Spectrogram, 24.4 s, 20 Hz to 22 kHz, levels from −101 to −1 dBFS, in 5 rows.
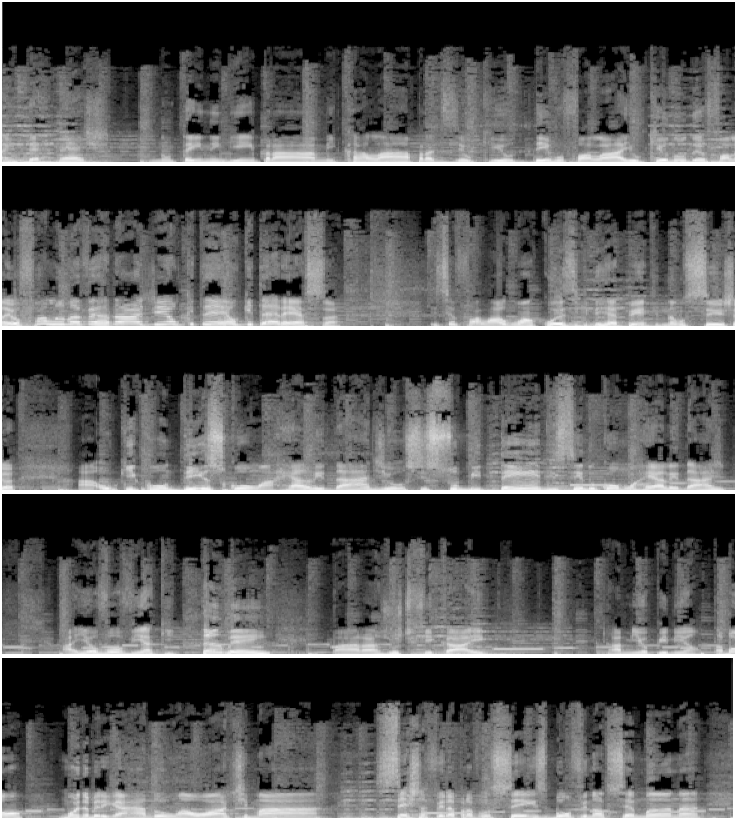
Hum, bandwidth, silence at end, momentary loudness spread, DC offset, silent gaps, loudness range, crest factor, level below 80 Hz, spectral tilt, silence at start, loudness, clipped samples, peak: none; 16 kHz; 0 s; 11 LU; under 0.1%; none; 3 LU; 14 dB; -36 dBFS; -5 dB/octave; 0 s; -14 LUFS; under 0.1%; 0 dBFS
